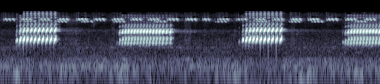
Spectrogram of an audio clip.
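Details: North American gray treefrog (Hyla versicolor) calling with short, musical pulsed trills, repeated about every one and a half seconds.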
